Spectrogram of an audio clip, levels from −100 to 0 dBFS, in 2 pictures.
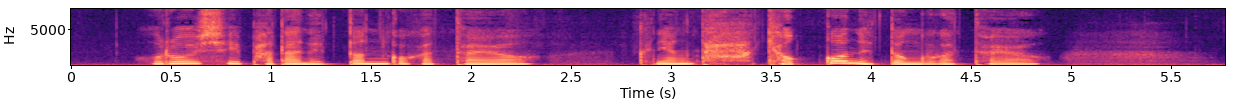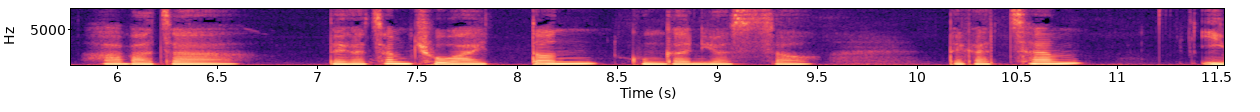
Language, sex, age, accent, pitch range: Korean, female, 20-39, native, 190-235 Hz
